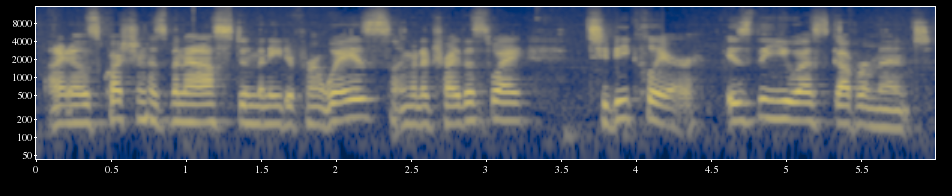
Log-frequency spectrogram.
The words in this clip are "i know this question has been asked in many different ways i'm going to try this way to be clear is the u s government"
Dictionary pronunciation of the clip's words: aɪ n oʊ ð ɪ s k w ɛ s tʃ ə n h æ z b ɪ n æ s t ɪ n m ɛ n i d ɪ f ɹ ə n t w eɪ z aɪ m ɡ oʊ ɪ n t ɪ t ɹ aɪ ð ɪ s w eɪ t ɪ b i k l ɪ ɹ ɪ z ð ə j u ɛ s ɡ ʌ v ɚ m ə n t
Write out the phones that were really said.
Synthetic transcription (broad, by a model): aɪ n oʊ ð ɪ s k w ɛ s tʃ ə n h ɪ z b ɪ n æ s t ɪ n m ɛ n i d ɪ f ɹ ə n t w eɪ z aɪ m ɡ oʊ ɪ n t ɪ t ɹ aɪ ð ɪ s w eɪ t ɪ b i k l ɪ ɹ ɪ z ð ə j u ɛ s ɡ ʌ v ɚ m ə n t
